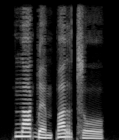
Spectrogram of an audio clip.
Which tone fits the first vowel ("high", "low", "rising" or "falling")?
high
